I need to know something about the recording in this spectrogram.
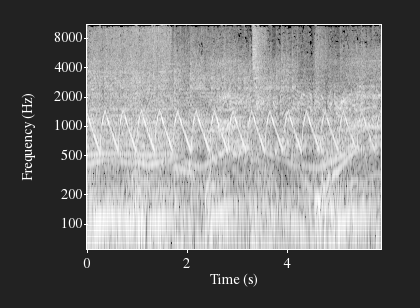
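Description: Police sirens wail rapidly up and down close by.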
